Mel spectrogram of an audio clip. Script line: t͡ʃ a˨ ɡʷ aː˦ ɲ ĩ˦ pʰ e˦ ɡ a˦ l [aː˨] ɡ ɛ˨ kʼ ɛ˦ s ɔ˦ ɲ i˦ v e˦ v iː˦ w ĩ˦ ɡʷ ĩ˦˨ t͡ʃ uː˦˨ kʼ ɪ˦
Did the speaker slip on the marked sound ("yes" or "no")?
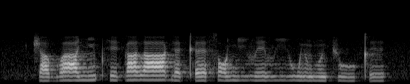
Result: yes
